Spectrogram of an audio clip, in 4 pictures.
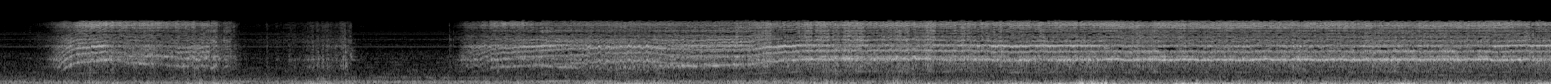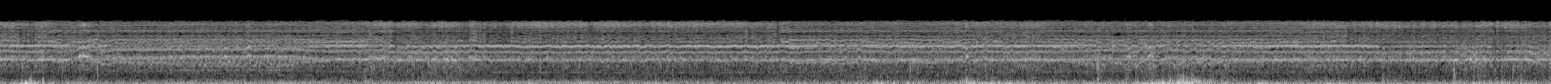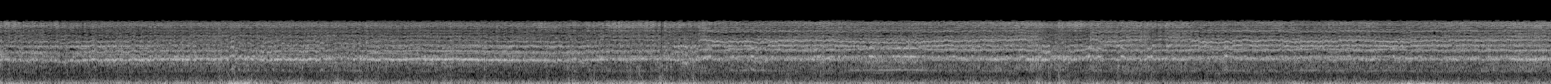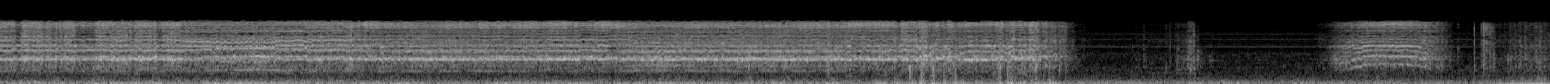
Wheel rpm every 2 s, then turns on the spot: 90, 40, 60, 120, 160, 150, 150, 150, 150, 150, 150, 150, 150, 150, 150, 150, 150, 150, 150, 160, 160, 160, 160, 160, 160, 160, 160, 160, 80, 10, 40.
2-4 60-62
